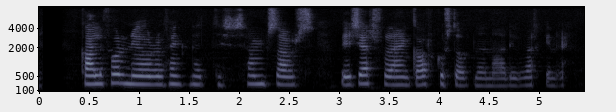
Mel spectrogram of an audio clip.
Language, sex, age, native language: Icelandic, female, 13, Icelandic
